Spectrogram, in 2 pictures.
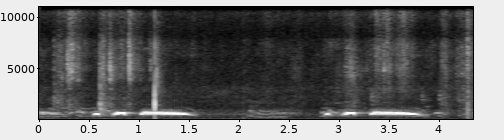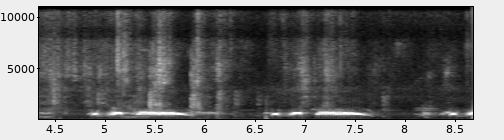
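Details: Khmer and Malay spotted doves kept as breeding birds, repeating their phrase about four times: two quick low notes, then a longer warbling coo that falls away. Sharp clicks and taps sound between the phrases.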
